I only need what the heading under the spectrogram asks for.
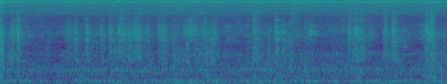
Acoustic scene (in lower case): elevator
